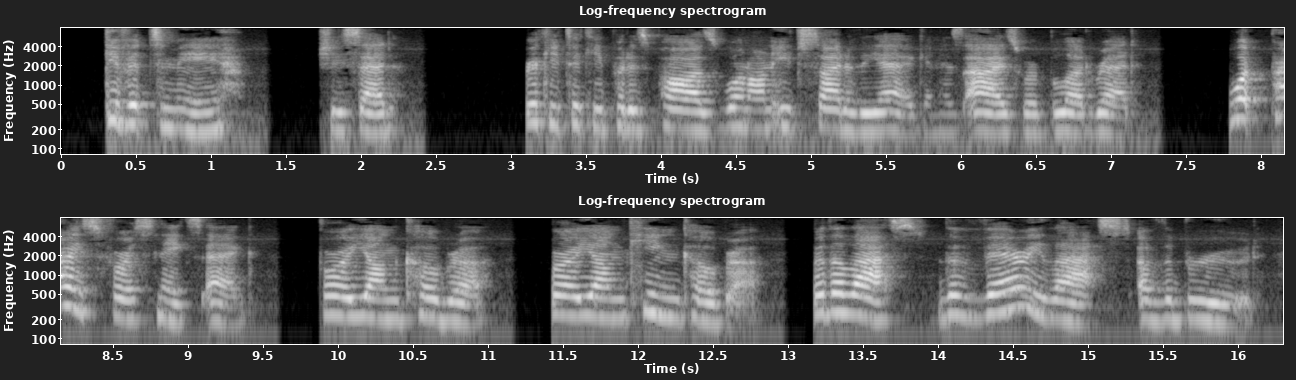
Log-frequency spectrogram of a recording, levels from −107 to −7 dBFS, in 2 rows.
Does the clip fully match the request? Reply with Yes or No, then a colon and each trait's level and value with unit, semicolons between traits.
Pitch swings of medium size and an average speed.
Yes: average, 3.9 semitones; average, 175 wpm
